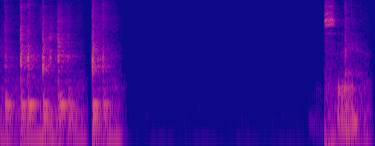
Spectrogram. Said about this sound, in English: Just give me a moment and you can hear the sweet sounds of my keyboard.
